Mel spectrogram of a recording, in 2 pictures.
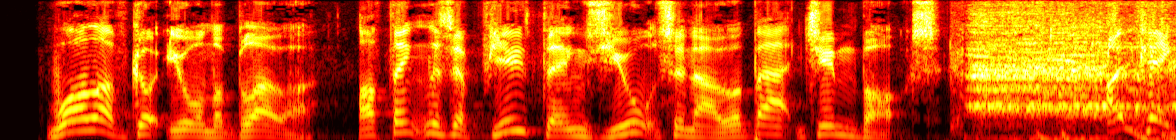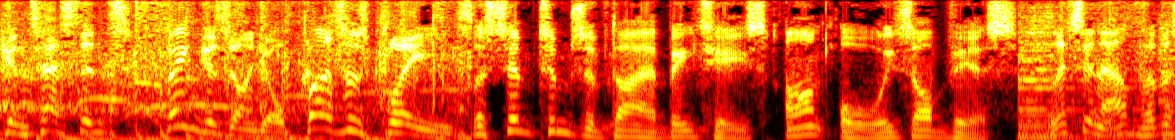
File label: voice over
